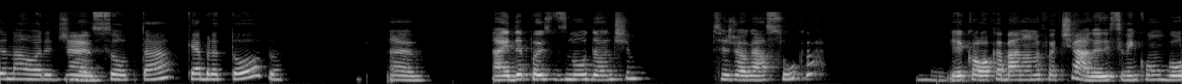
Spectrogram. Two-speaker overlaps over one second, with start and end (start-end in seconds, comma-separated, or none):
none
